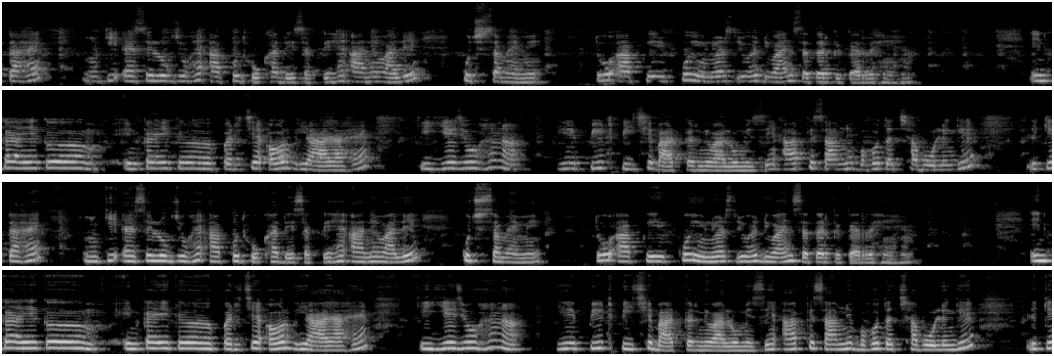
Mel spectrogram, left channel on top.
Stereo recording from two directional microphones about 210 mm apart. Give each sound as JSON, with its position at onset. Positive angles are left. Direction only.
{"t": 0.1, "sound": "speech", "side_deg": -50}
{"t": 10.5, "sound": "speech", "side_deg": -50}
